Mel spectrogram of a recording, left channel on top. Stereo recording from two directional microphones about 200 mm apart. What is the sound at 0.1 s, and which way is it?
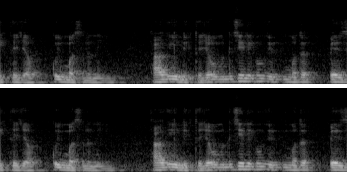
Speech, 25° right (ahead or behind).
